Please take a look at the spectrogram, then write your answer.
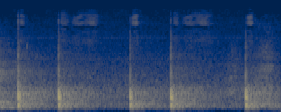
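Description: Pen strokes on paper while working a sixth-grade math exercise by hand, five short scratchy marks spaced irregularly, each with a quick attack and soft fading tail, close and quiet with no talk.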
